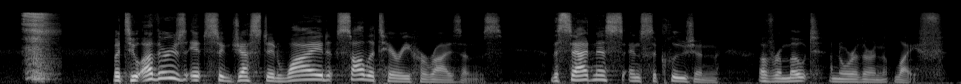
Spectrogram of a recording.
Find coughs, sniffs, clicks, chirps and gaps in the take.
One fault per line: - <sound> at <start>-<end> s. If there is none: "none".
- sniff at 0.2-0.6 s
